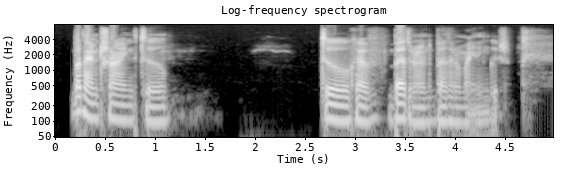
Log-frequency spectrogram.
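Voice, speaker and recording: Talking slowly, though only fairly so, this man uses a fairly low voice. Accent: Polish. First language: Polish. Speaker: motorsport video blogger. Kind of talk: race preview commentary. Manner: halting.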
